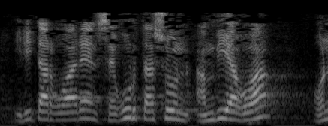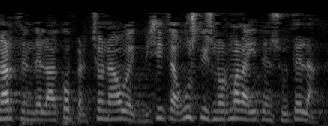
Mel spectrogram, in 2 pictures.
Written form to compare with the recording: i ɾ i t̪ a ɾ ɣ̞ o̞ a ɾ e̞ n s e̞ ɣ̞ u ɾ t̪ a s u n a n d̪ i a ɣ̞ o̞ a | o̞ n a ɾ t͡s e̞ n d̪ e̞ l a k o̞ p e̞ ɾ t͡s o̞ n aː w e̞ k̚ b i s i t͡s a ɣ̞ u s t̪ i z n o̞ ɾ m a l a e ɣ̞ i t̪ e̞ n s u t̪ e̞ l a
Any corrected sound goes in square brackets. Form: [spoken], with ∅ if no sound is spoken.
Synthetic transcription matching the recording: i ɾ i t̪ a ɾ ɣ̞ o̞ a ɾ e̞ n s e̞ ɣ̞ u ɾ t̪ a s u n a n d̪ i a ɣ̞ o̞ a | o̞ n a ɾ t͡s e̞ n d̪ e̞ l a k o̞ p e̞ ɾ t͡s o̞ n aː w e̞ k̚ b i s i t͡s a ɣ̞ u s t̪ i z n o̞ ɾ m a l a e ɣ̞ i t̪ e̞ n s u t̪ e̞ l a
